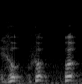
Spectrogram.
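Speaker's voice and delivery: quick little mock jabs of sound; softly voiced stab effects; imitated stabbing noises.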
